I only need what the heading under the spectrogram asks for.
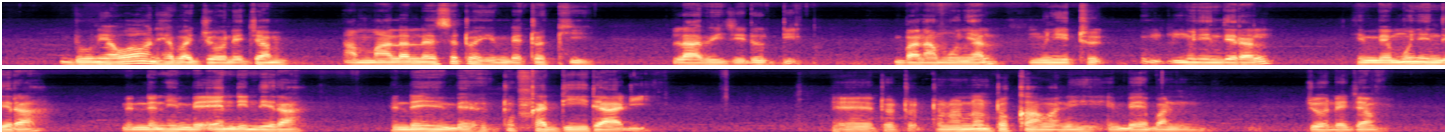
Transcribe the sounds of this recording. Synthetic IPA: dunijawawɔnɦɛɓad͡ʒɔnɛd͡ʒam | ʔamːalalːɛsɛtɔhimɓɛtokʰːi | lawid͡ʒiɗuɗːi | banamuɲal | muɲindiɾal | himɓɛmuɲindiɾa | nɛndɛnhimɓɛʔendindiɾa | nɛndɛnhimɓɛtɔkːadiːdaɗi | tɔnɔnːɔntɔkːamanihimɓɛhɛɓan | d͡ʒɔndɛd͡ʒam

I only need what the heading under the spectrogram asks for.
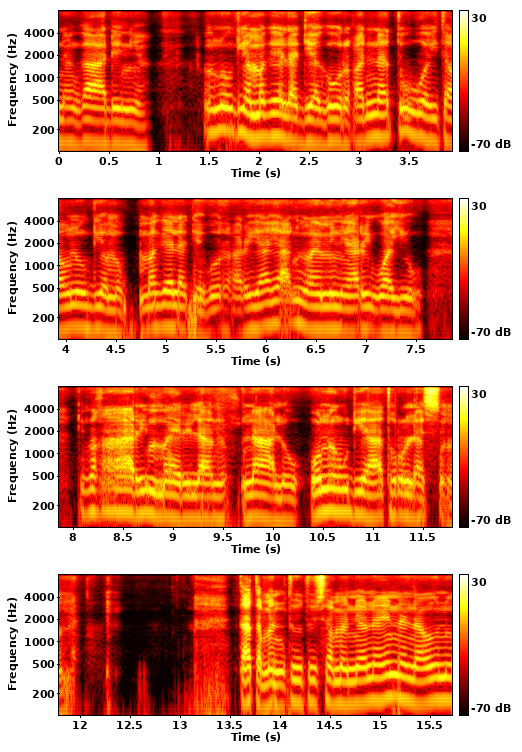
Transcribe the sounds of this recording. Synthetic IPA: naɡade̞nia | ono̞wdiamaɡe̞ladiaɡo̞ɾekadinatuaitaonowdiamaɡe̞ladiaɡo̞ɾekaɾiaja̰nuaeminiaɾiwajod̥iβakaːɾimaeɾilanalo̞ːnoudiaːto̞ɾo̞lasoma | tatamantutusamanianaenanaono

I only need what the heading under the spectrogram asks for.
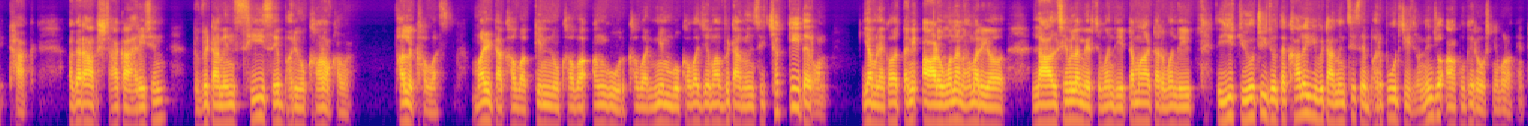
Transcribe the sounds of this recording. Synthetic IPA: ʈʰa̰ːk | ɐɡəɾaːpʃaːkaːɦɾit͡ʃʰin | t̪ɐʋɪʈaːminsiːsebʱɐɾijũkʰaːɽ̃õːkʰɐʋɐ̰ | pʰɐlkʰɐʋɐs | mɐlʈakʰɐʋɐkɪnːukʰɐʋɐɐ̃ŋɡuːɾkʰɐʋɐnnɪmbokʰɐʋɐd͡ʒeːmãʋɪʈaːminsit͡ʃʰɐkːit̪eɾo̰ːn | jiɐmnẽkɐʋt̪ːɐniaːɽõʋɐ̃nd̪ɐnɦɐməɾjo | laːlt͡ʃʰemlɐmɪɾt͡ʃiʋɐ̃nd̪iʈɐmaːʈəɾʋɐ̃nd̪it̪ɐjit͡ʃijõt͡ʃiːd͡ʒõt̪ekʰaːlɐjiʋɪʈaːminsisebʱɐɾpuːɾt͡ʃiːd͡ʒɾõːnd̪ind͡ʒoːʔãːkʰõkeɾoːʃnebɐñõ̰ːt̪ʰɪn

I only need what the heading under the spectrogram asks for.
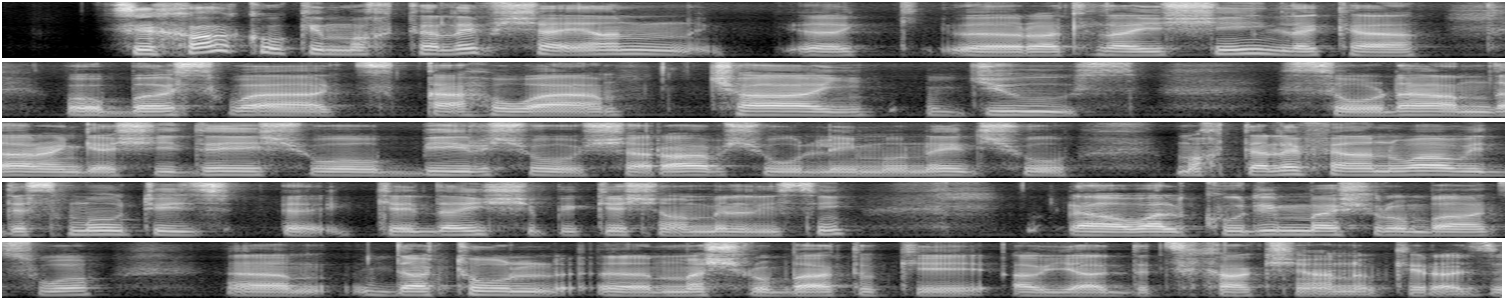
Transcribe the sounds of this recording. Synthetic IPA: sexɑkokemʊxt̪alɪfʃajɑn | ɾɑt̪lajʃiləka | obəswa̰t͡sqahwa̰ | t͡ʃɑjd͡ʒus | so̰ɖaamd̪ɑɾaŋɡa̰ʃid̪eʃwobiɾʃoʃa̰ɾʔɑbʃwo̰limṵned̪ʃwo̰ | mʊxt̪alɪfanwɑwid̪əsmoʈiz | ked̪ajʃipəkeʃɑ̰mɪlːisi | awalkʰuɾimaʃɾubɑt̪ʃwo | d̪ɑʈʰolmaʃɾubɑt̪okʰḛawjɑd̪ət͡sə̥xɑkʃɑ̰no̰keɾɑ̰zi

